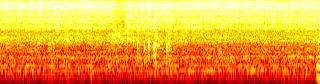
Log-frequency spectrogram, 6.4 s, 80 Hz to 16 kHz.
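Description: A bathroom tap runs in a steady, close hiss of flowing water while a face is wetted before a wet shave with a Merkur 11c safety razor, with faint splashing and no speech.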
